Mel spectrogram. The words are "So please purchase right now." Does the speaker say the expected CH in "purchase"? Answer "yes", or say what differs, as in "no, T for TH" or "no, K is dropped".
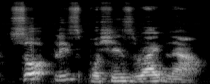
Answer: no, SH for CH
